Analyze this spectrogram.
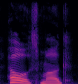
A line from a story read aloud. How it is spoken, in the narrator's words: said Rusty's reply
